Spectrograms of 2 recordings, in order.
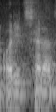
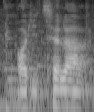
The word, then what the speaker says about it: Eudicella: Und zwar haben wir heute keinen Oedicella cyprolaris, sondern einen Oedicella oedicella.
